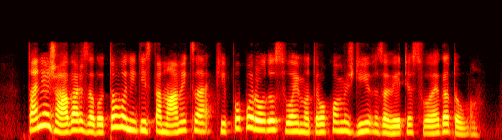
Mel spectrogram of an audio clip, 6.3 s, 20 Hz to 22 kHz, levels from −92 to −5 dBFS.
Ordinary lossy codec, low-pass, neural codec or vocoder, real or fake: none; 7.2 kHz; codec, 16 kHz, 1 kbps, FreqCodec, larger model; fake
